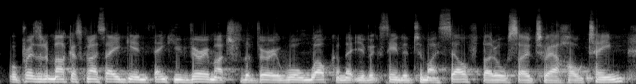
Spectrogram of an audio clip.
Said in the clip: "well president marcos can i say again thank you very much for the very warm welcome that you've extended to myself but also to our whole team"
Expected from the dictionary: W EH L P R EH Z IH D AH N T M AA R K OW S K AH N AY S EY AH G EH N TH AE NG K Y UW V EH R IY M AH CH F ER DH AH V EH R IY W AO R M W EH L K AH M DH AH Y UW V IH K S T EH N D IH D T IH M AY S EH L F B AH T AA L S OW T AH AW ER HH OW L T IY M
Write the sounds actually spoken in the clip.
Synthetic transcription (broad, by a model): W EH L P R EH Z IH D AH N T M AA R K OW S K AH N AY S EY AH G EH N TH AE NG K Y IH V EH R IY M AH CH F ER DH AH V EH R IY W AO R M W EH L K AH M DH AH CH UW V IH K S T EH N D IH D T IH M AY S EH L F B AH T AA L S OW T AH AW ER HH OW L T IY M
